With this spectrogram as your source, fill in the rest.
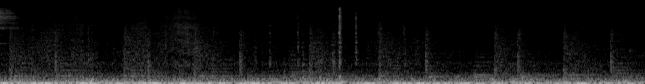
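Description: Large snowplow passing on a snowy road in Hokkaido, a loud continuous engine and vehicle rumble with scraping and rattling bursts, swelling then easing as it goes by.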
